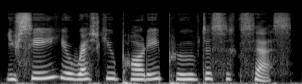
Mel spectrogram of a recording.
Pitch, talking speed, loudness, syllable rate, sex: 245 Hz, 160 wpm, -18 LUFS, 4.2 syllables/s, female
